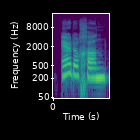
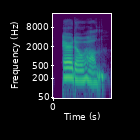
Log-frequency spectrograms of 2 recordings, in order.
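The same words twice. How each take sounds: First: The middle consonant is said as a g. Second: The vowel is lengthened with a soft h-like sound. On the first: The speaker calls it wrong. "dan spreek je het niet uit als ge" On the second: The speaker calls it right. "dan maak je die klinker langer. En dan klinkt het als een soort h"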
